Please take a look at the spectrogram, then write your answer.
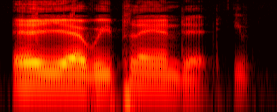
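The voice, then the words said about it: Imitates another person's voice. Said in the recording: “Scott Hall doing a Triple H impersonation.”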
